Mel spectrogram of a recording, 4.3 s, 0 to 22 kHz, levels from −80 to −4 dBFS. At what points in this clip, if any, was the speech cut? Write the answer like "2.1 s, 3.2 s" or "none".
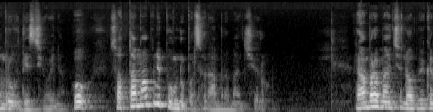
none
